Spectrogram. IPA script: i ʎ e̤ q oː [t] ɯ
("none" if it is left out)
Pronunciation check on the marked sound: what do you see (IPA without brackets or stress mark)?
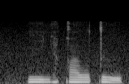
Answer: t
